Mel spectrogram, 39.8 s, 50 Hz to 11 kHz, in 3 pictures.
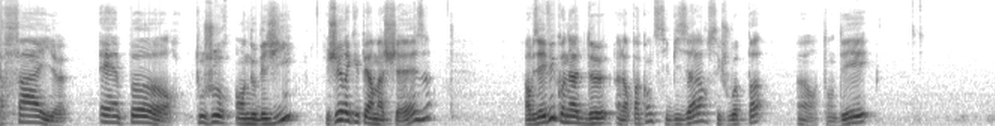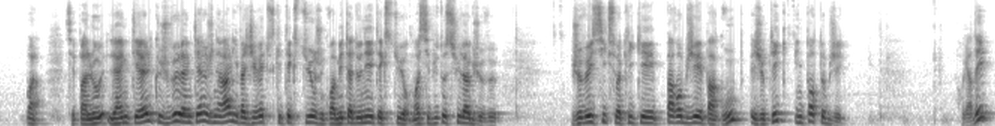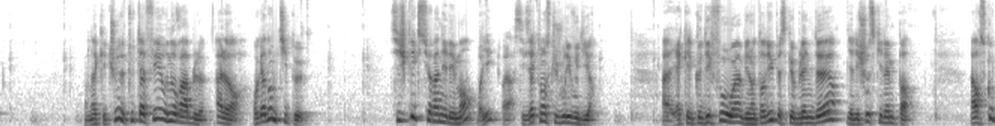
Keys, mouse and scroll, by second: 0.0-3.2 drag, 25.1-26.1 middle drag, 26.1 scroll up 7, 26.7-28.5 middle drag, 28.5 scroll up 5, 28.9-29.6 middle drag, 29.6 shift+scroll up 1, 29.7-30.6 shift+middle drag, 30.6 click, 30.9-31.5 middle drag, 31.5-32.0 scroll up 1, 32.0 click, 33.0 click, 33.6 click, 34.2 scroll down 1, 34.6-35.6 middle drag, 35.6 scroll up 5, 36.1-37.0 shift+middle drag, 37.0-37.4 scroll up 2, 37.4 middle click, 38.4-39.8 scroll down 15.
